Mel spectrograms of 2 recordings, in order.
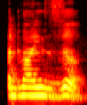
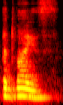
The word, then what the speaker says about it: advise: And the second one, this one, advise, like z, advise. Huh?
